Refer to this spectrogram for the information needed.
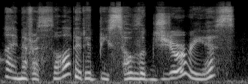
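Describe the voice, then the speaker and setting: A woman's voice: sits high, lively intonation, normal speed, fairly bright tone, a little hiss or hum. A woman voicing a proud, easily flustered young female astrologist in a video game, speaking in a pompous, formal way. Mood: haughty, pleased.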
